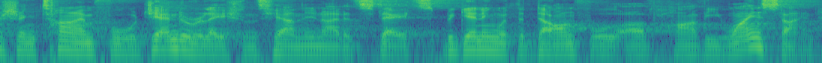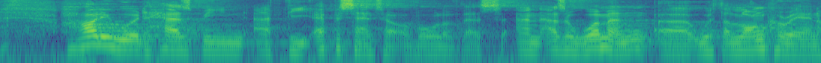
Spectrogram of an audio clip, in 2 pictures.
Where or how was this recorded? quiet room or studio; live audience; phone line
live audience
